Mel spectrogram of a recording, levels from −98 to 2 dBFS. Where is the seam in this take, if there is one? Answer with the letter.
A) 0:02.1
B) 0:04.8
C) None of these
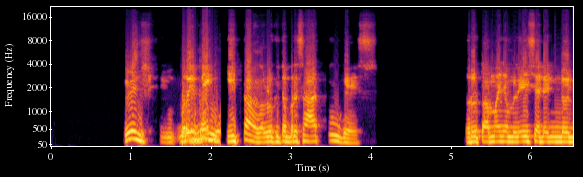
A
